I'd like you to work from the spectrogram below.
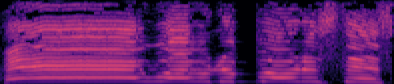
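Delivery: screaming. Opening the show and welcoming the listeners: screaming. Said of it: "Sorry for screaming".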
